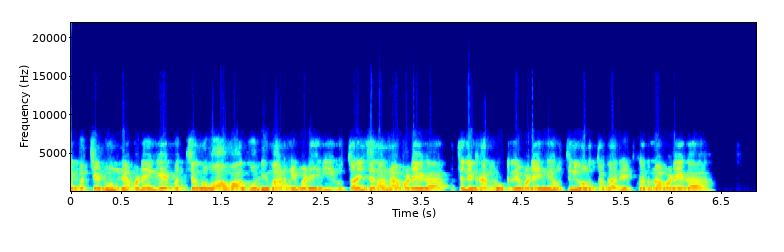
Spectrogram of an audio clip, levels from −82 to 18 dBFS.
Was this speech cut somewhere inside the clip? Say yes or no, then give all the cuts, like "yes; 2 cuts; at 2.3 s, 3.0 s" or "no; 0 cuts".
no; 0 cuts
